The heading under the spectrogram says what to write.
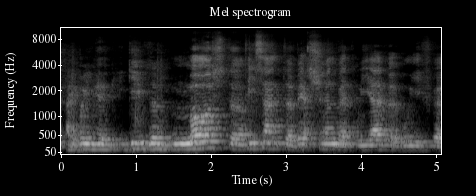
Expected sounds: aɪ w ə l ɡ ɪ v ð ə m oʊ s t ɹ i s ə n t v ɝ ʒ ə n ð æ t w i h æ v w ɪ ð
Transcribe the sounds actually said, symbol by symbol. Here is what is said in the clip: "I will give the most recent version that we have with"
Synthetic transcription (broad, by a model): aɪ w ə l ɡ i v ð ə m oʊ s t ɹ i s ə n t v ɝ ʃ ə n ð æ t w i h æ v w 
